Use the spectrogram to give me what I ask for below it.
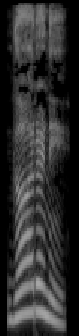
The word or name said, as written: ಗಾರಣೆ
